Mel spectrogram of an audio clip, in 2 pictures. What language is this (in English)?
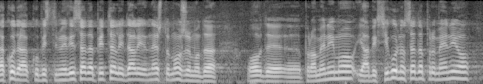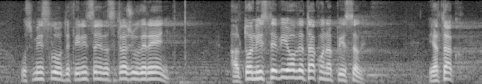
Serbian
